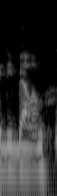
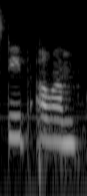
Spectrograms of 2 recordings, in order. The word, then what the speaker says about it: Deep Ellum: That's how you say it. You say Deep Ellum. – No, you don't. – Yeah, you do. It all runs together.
